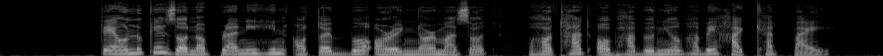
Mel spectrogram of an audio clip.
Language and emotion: Assamese, neutral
